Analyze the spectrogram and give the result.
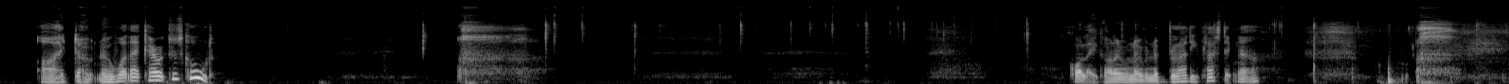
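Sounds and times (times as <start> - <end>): plastic wrapper crinkling: 5.4 - 11.4, 12.5 - 13.0.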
